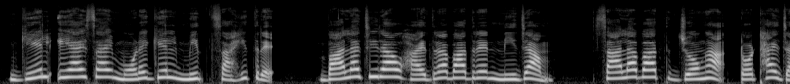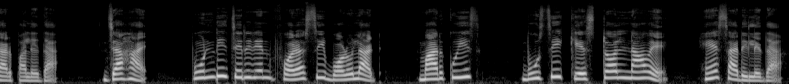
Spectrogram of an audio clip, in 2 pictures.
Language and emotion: Santali, neutral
